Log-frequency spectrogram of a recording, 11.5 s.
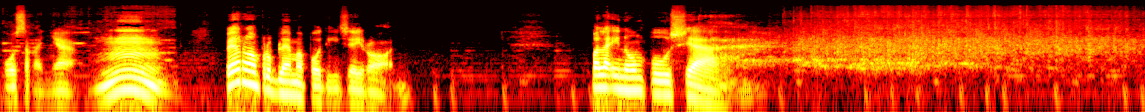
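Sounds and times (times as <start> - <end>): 
speech: 0.0 - 4.1, 5.9 - 7.5
crowd applause: 7.3 - 11.4.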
